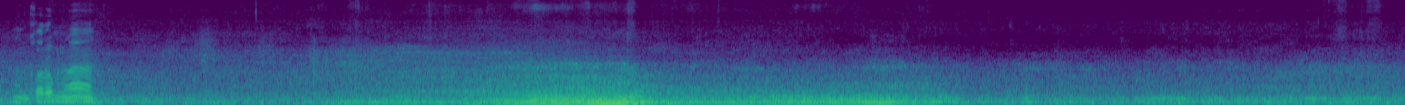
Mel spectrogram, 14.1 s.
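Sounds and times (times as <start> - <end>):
vehicle engine pulling away: 3.2 - 9.6.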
